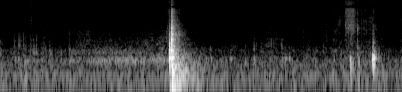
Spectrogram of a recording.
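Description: A rigid cardboard product box being opened and handled. A single sharp thunk about three and a half seconds in, then a few light taps near the end.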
